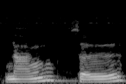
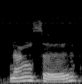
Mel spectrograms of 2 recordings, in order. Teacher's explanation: there is a high tone pronunciation used in faster natural speech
